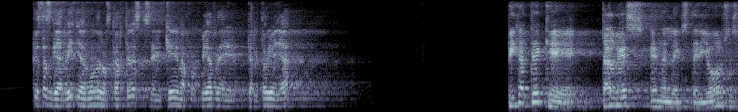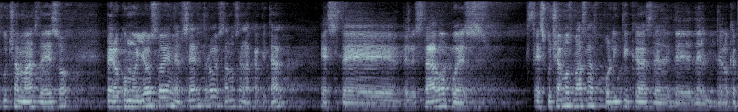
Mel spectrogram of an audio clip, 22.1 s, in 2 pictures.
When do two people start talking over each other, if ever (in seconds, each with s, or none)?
none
